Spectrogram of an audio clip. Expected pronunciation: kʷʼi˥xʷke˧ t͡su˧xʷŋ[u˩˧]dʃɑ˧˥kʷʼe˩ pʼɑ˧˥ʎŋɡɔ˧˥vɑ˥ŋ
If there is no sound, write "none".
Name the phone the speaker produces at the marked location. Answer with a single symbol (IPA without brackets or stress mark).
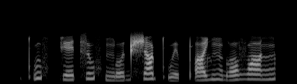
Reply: o˩˧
